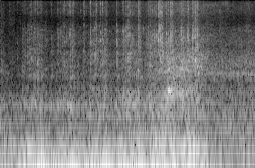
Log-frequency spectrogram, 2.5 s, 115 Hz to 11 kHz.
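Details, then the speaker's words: Rear-engine mini truck V8 with Demon carburetor: uneven loping rumble sags and dies after two seconds on braking; rear float level too high, fuel pulled out of the boosters with throttle shut floods and stalls it. "Our demon carb basically is leaking every time I brake even remotely hard. Fuel is being pulled out of the boosters into the carb. And because the throttle blades are shut, it's making the engine shut off."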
